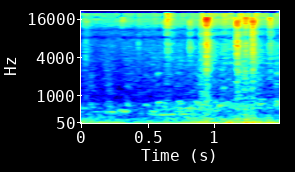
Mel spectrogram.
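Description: Pigeons coo softly while eating grain, a low murmuring flock sound with a few faint pecks over a steady background.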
